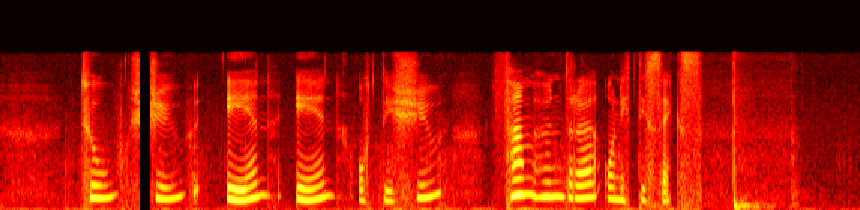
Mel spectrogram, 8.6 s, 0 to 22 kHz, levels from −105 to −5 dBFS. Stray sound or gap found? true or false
true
